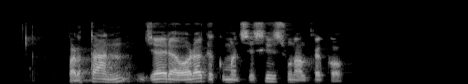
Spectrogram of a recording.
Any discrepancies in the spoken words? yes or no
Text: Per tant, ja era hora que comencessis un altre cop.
no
